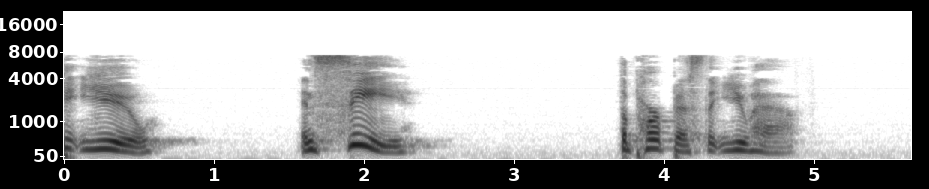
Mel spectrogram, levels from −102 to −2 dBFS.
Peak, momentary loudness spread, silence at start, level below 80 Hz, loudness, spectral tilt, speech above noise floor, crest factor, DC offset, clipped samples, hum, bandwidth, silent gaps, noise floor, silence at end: -8 dBFS; 19 LU; 0 s; -56 dBFS; -25 LUFS; -5 dB/octave; 55 dB; 20 dB; under 0.1%; under 0.1%; none; 7.6 kHz; none; -79 dBFS; 0.8 s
